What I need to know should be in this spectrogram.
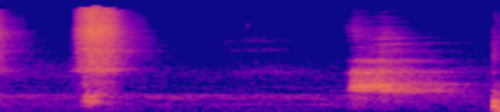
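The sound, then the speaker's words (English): A brief, sharp breath is drawn in, then after a pause comes a second quick, noisy inhalation. A short breathy burst follows at the very end, with no speech. “You inhale for like just briefly inhale. And then after you've inhaled, do another quick inhalation”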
